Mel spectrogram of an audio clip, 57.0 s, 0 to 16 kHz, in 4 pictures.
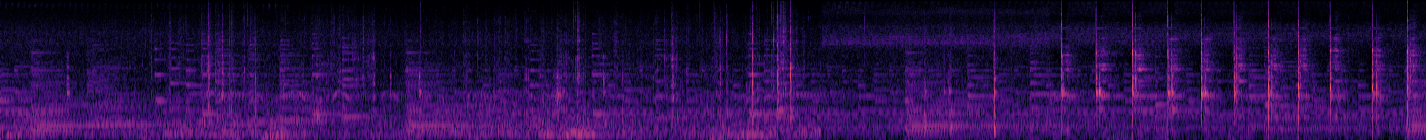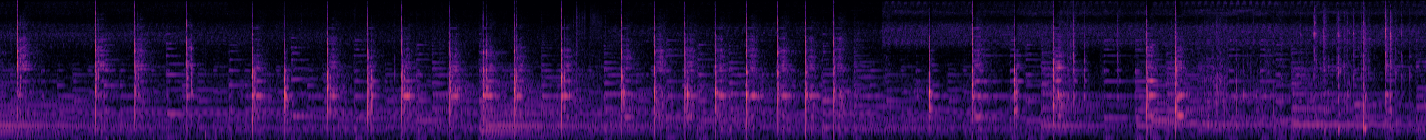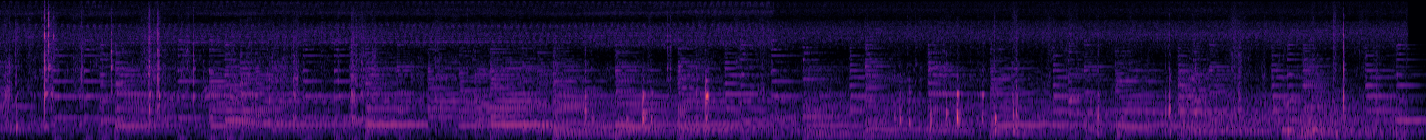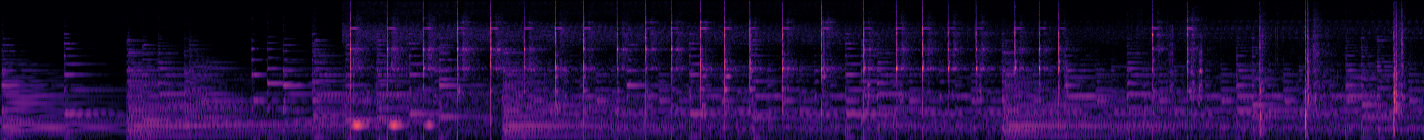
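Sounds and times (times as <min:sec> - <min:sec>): background music: 0:00.0 - 0:57.0
chisel tapping into bamboo: 0:10.6 - 0:14.6, 0:15.2 - 0:22.8, 0:23.5 - 0:26.2, 0:46.2 - 0:53.5, 0:54.3 - 0:54.8.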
